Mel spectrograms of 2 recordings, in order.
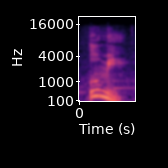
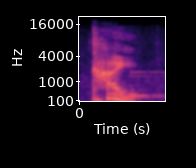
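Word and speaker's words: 海: it reading for it is umi umi umi and the on reading is kai kai okay okay okay well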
